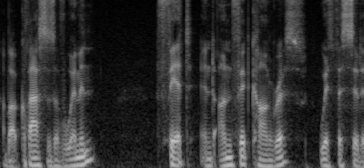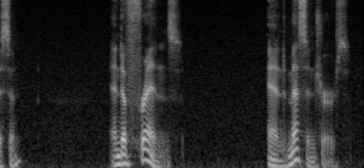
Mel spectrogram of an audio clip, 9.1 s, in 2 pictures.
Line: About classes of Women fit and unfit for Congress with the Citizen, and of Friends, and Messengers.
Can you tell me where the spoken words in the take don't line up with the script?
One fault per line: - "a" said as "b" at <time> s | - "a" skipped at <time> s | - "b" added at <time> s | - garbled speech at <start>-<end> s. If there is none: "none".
- "for" skipped at 3.2 s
